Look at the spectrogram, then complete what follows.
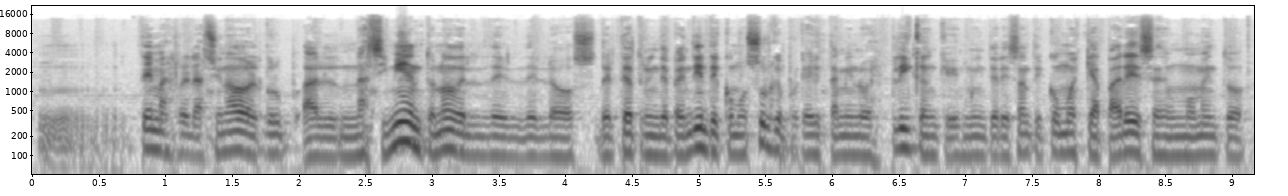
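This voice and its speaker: An Argentine man hosting a casual radio interview, rambling and halting, often repeating words. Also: on the low side, steady tone, slight background noise. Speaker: radio host interviewing guests. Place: radio show with guests.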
